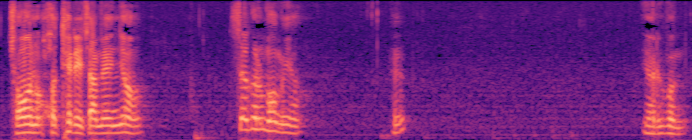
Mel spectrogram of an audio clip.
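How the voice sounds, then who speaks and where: An older man preaching a sermon in a church, animated and firing rhetorical questions at the congregation. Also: fairly high pitch. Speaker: pastor. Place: church sanctuary.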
